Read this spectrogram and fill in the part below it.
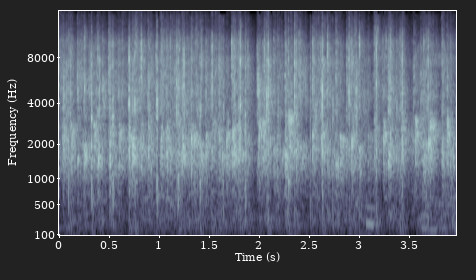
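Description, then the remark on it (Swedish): Sustained applause from an audience for the guests at an event, a dense wash of many hands clapping at a steady, fairly loud level throughout, with no clear gaps between claps. “En applåd för våra gäster.”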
